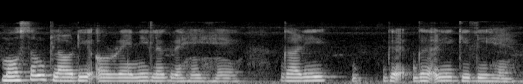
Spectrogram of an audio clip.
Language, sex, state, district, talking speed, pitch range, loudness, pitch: Hindi, female, Arunachal Pradesh, Lower Dibang Valley, 125 wpm, 150-170 Hz, -16 LUFS, 160 Hz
